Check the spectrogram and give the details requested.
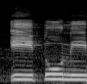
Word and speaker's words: ائتوني: Ya, kalau di wasol maka hamzah yang ada di belakang huruf alif ya itu tidak dibuang. Ya, fis samawati tuni. Ya, tapi karena di waqaf ya maka hamzah di belakang alifnya itu dibuang.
